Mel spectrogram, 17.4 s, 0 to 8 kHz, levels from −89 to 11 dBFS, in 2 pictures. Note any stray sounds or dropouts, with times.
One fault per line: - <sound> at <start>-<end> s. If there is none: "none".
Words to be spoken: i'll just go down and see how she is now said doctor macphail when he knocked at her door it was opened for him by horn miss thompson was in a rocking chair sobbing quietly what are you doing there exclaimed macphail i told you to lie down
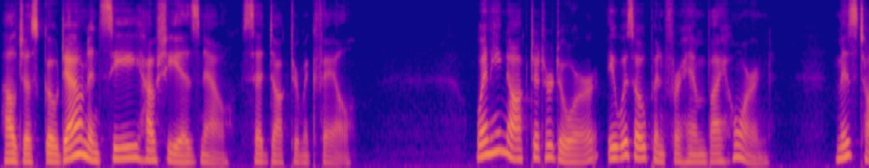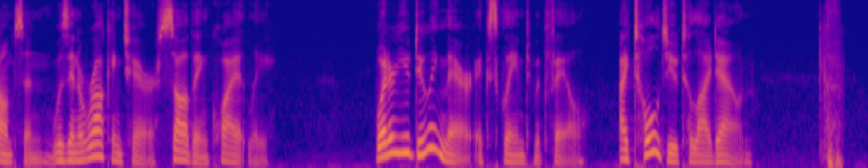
- breath at 16.9-17.1 s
